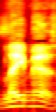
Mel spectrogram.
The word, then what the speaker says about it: Les Mis: movie uh let's Miss uh he tweeted from Les Miz late what is it pronounced Les Mis Les Mis okay all right Les Mis lay flat never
